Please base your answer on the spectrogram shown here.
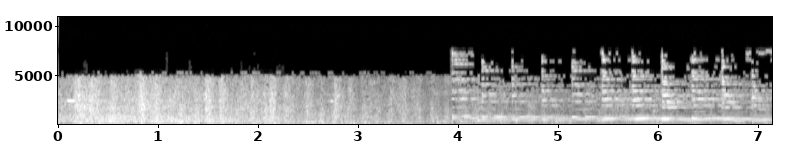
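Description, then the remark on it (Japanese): A train rumbles steadily along the rails with a dense, continuous roar and rhythmic clatter; partway through, bright tonal notes like a chime or melody join in over the running noise. “春に向かう列車が出発しました。”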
